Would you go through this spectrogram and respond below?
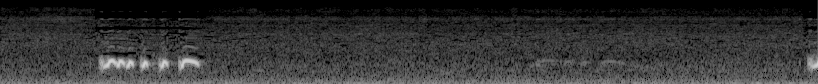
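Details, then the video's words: Decoy zebra dove delivering the derak labuh song: a tight run of about five rolled, purring coos, then near silence with one faint note before another phrase begins at the end. "Suara b derak labuh"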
